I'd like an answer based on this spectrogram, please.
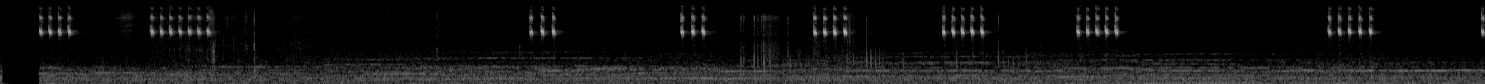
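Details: Cricket chirping, recorded as a training track of an unusual cricket sound: high, pulsed chirps of two to six beats at irregular intervals, somewhat quieter, with faint background murmur.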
